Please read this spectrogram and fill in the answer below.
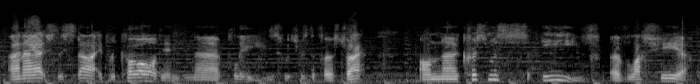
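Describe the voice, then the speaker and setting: A man's voice: mid-range voice, expressive, measured pace, bright, forceful tone, soft background music, poor audio. A man chatting casually as a musician guest in an interview, talking in a hesitant, rambling, understated way. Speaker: musician guest discussing his own album.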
